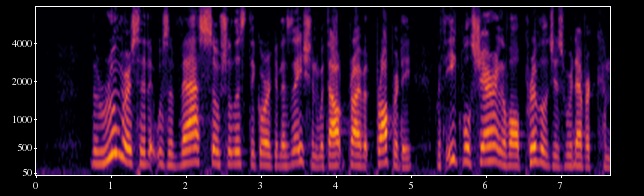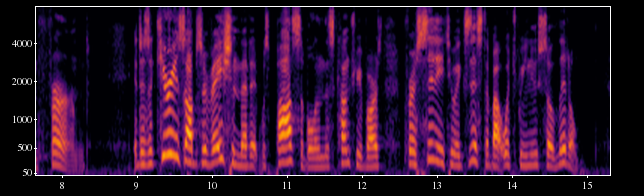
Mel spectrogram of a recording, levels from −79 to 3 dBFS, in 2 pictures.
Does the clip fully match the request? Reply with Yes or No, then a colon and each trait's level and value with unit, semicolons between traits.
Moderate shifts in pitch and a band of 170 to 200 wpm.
Yes: average, 4.5 semitones; average, 180 wpm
